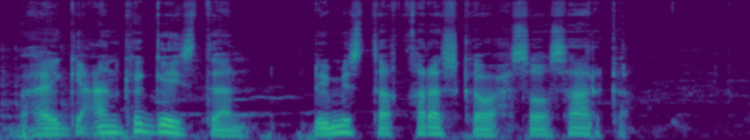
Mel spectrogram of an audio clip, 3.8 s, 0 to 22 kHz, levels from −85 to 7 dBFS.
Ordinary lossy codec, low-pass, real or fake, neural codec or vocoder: none; none; real; none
